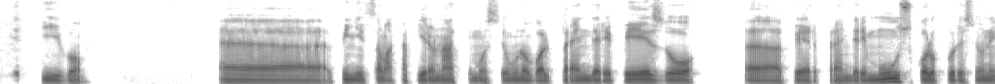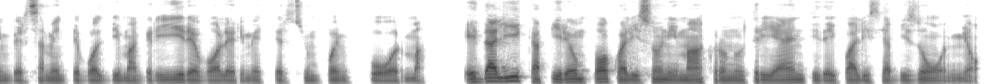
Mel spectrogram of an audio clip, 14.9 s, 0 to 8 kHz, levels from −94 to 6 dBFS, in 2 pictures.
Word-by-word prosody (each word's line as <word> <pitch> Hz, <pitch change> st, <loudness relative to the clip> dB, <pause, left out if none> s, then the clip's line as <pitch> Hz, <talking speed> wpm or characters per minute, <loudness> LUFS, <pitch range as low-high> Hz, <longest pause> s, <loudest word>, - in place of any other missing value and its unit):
obiettivo 80 Hz, -3 st, -5 dB, 1.0 s
uhm, 80 Hz, -2 st, 0 dB
quindi 85 Hz, -3 st, 0 dB
insomma -, -, -4 dB
capire -, -, -3 dB
un 80 Hz, -, -2 dB
attimo 75 Hz, -3 st, -3 dB
se -, -, -11 dB
uno 75 Hz, 0 st, 0 dB
vuol -, -, 0 dB
prendere 80 Hz, 0 st, -1 dB
peso, 80 Hz, -3 st, +2 dB, 0.4 s
uhm, 70 Hz, 0 st, +1 dB
per 75 Hz, 0 st, -2 dB
prendere 75 Hz, 0 st, -2 dB
muscolo 100 Hz, +7 st, +3 dB
oppure -, -, -3 dB
se -, -, -9 dB
uno 80 Hz, 0 st, 0 dB
inversamente 75 Hz, +1 st, -3 dB
vuol 75 Hz, 0 st, -1 dB
dimagrire, 80 Hz, +3 st, -1 dB
vuole 75 Hz, 0 st, -1 dB
rimettersi 75 Hz, +2 st, -7 dB
un 75 Hz, -, -4 dB
po' 80 Hz, +2 st, -3 dB
in 75 Hz, -1 st, -5 dB
forma 70 Hz, 0 st, -1 dB, 0.3 s
e 100 Hz, -, +3 dB
da 120 Hz, +4 st, +10 dB
lì 130 Hz, +3 st, +7 dB
capire 95 Hz, -7 st, +2 dB
un 95 Hz, -1 st, +5 dB
po' 100 Hz, +1 st, +5 dB
quali 80 Hz, -3 st, +2 dB
sono 90 Hz, +2 st, +2 dB
i 80 Hz, -, +1 dB
macronutrienti 80 Hz, 0 st, 0 dB
dei 75 Hz, 0 st, -2 dB
quali 80 Hz, -1 st, 0 dB
si 80 Hz, -, -10 dB
ha -, -, 0 dB
bisogno. 70 Hz, -3 st, -3 dB
80 Hz, 175 wpm, -33 LUFS, 75-85 Hz, 1.0 s, da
